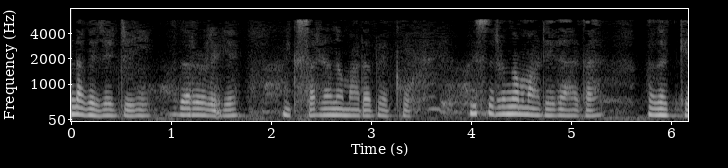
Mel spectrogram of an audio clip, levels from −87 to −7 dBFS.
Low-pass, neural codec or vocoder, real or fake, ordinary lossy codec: 7.2 kHz; codec, 16 kHz in and 24 kHz out, 0.9 kbps, LongCat-Audio-Codec, fine tuned four codebook decoder; fake; MP3, 24 kbps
